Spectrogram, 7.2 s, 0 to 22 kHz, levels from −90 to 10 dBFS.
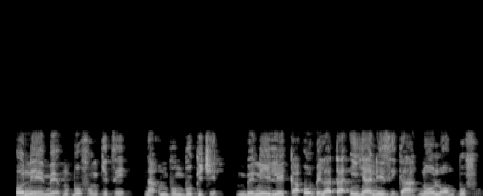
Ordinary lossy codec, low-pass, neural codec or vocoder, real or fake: none; 7.2 kHz; none; real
